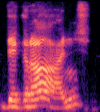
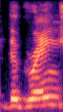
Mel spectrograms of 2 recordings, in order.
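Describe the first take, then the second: First: The name is said with French-style sounds. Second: The name is said with plain English sounds. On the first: "I feel like it should be pronounced De Grange" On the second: "I want to say the Grange Street"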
